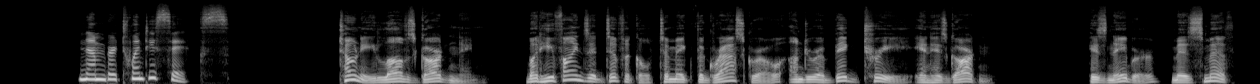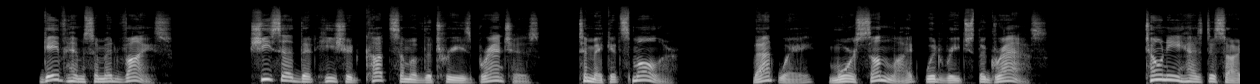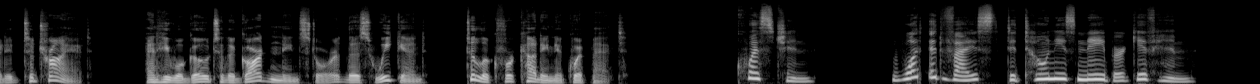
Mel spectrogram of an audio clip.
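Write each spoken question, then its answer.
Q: What advice did Tony's neighbor give him?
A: To cut some of the tree's branches to make it smaller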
